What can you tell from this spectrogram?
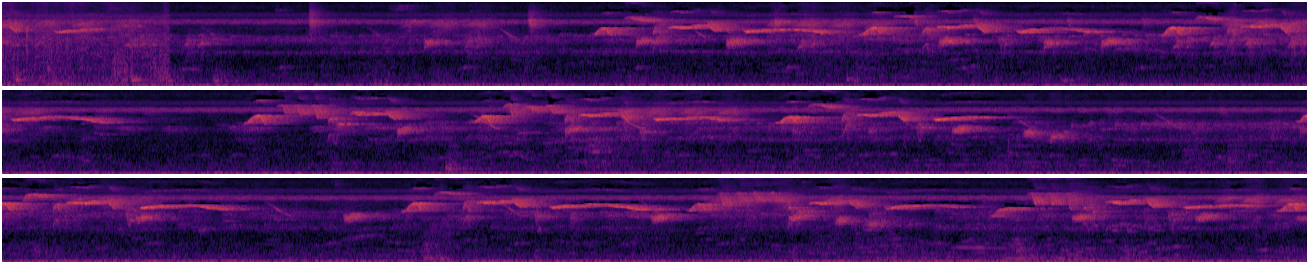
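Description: Forest birds calling, many short chirps and down-slurred whistles repeating over one another, above a steady high-pitched hum.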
